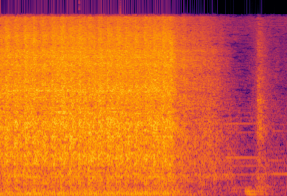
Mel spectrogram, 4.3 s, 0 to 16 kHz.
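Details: 1999 Chevy Blazer 4.3L Vortec V6, about 178,000 miles, with P0305 misfire: engine cranks about 2.5 seconds on a weak battery with even, steady rhythm during compression test; about 140 psi, compression healthy.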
